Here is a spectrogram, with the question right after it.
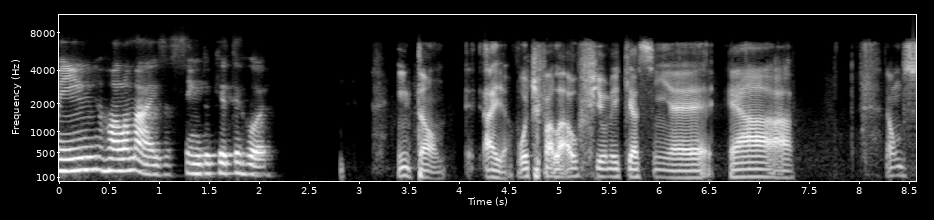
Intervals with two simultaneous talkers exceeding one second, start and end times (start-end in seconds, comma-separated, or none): none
